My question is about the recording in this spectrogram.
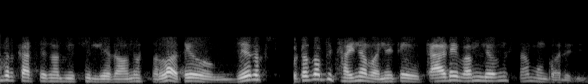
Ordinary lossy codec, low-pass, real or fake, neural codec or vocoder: AAC, 32 kbps; 3.6 kHz; real; none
